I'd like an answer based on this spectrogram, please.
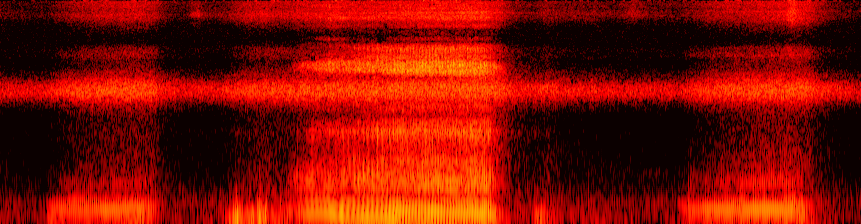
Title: Caught in the middle between fiancé and boxer snoring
